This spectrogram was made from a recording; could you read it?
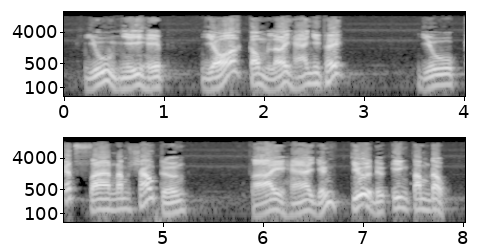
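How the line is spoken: Smiling old beggar. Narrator (Vietnamese): Lão Hành Khất mỉm cười

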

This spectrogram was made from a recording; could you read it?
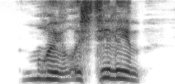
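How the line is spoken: Hoarse voice echoing. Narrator (Russian): хриплый голос эхом разнесся по комнате

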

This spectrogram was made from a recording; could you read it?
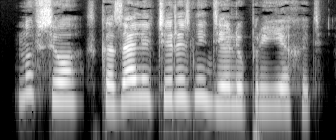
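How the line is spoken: Joyful. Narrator (Russian): радостно сообщила Евдокия Никифоровна

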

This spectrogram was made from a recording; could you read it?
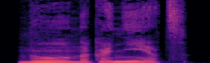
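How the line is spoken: Exclaiming. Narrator (Russian): воскликнул Вемонт Тарк

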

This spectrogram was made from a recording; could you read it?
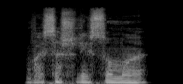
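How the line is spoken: Whispered. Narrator (Russian): прошептала Наталья

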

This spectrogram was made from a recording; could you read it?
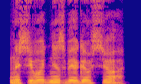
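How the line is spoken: Sighing. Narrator (Russian): вздохнул Нигим

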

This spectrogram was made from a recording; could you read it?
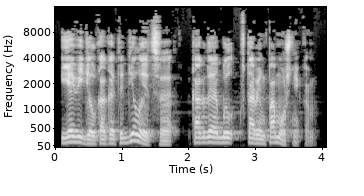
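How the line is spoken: Plain. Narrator (Russian): сказал капитан Уорд

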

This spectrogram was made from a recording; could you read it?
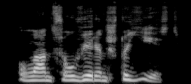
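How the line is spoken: Grumbling. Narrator (Russian): проворчал Стефано

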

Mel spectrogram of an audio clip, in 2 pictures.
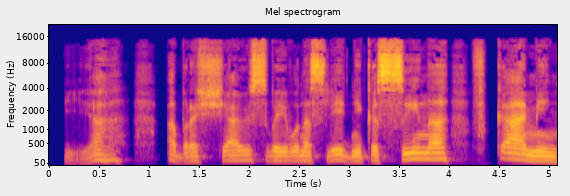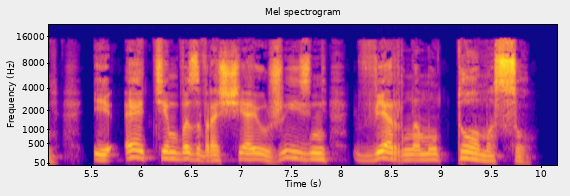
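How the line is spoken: Trembling voice, king. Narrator (Russian): Король дрожащим голосом произнес

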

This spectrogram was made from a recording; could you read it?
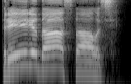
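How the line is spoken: Grumbled. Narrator (Russian): проворчал Думун

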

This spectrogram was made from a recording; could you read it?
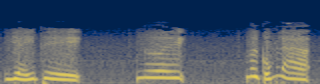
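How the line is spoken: Trembling voice. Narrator (Vietnamese): Bao Tích Nhược run run nói

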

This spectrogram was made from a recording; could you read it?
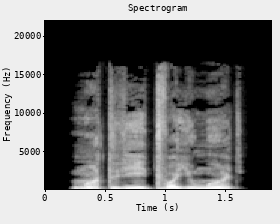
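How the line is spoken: Growling. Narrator (Russian): зарычала Банши

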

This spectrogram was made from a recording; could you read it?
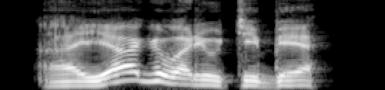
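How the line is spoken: Maestro's stern shout. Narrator (Russian): закричал строгим голосом маэстро

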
